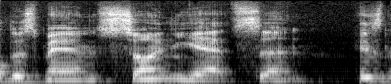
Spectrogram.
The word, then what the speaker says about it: Sun Yat-sen: standardized Chinese called Mandarin this man's name is pronounced son John shun though he did speak Mandarin he natively spoke Cantonese which means he would have pronounced these characters quite differently one way to romanize the Cantonese pronunciation of these characters gives us this and that's why we say Sun yat-sen romanization means transcribing the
